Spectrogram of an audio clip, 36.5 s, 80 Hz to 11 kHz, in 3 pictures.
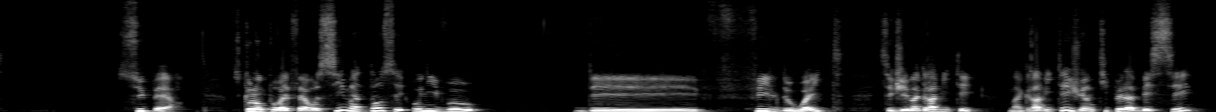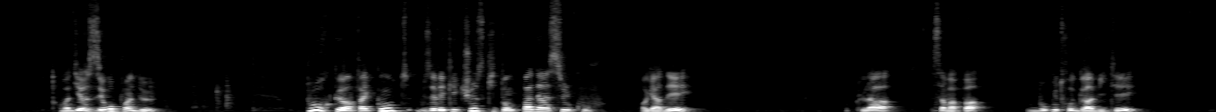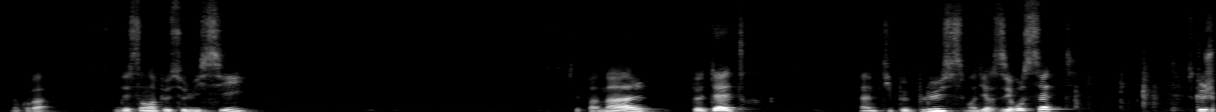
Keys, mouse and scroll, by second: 7.6-8.2 drag, 8.2-8.6 scroll down 6, 9.6-12.6 drag, 12.8-15.8 drag, 16.5-20.9 drag, 21.4-29.3 drag, 30.0-36.4 drag.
